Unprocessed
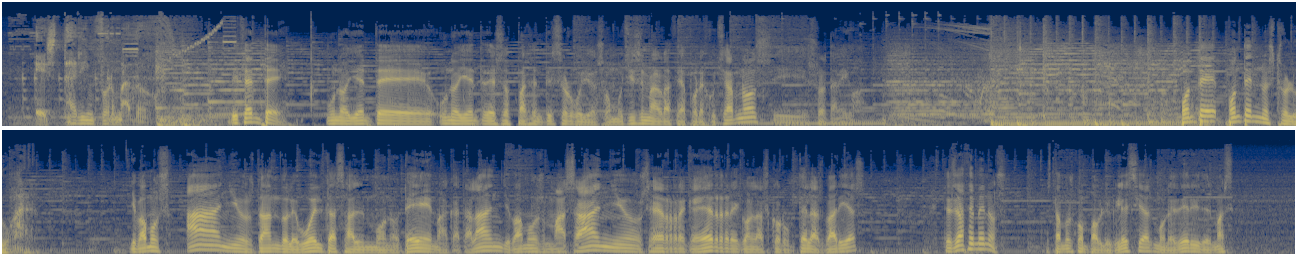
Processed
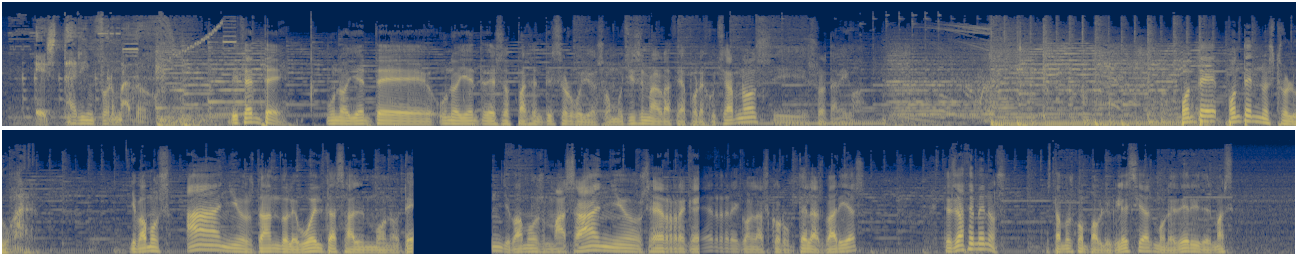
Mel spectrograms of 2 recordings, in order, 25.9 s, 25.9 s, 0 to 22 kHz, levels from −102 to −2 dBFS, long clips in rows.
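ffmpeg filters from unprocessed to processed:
ffmpeg -i in.wav -filter_complex "[0:a]asplit=4[link_01][link_02][link_03][link_04];[link_01]atrim=end=17.05,asetpts=PTS-STARTPTS,afade=type=out:start_time=17.046:duration=0.004:curve=hsin[link_05];[link_02]atrim=start=17.05:end=17.84,asetpts=PTS-STARTPTS,volume=0[link_06];[link_03]atrim=start=17.84:end=19.91,asetpts=PTS-STARTPTS,afade=type=in:duration=0.004:curve=hsin,afade=type=out:start_time=2.066:duration=0.004:curve=hsin[link_07];[link_04]atrim=start=19.91,asetpts=PTS-STARTPTS,afade=type=in:duration=0.7[link_08];[link_05][link_06][link_07][link_08]concat=n=4:v=0:a=1" out.wav

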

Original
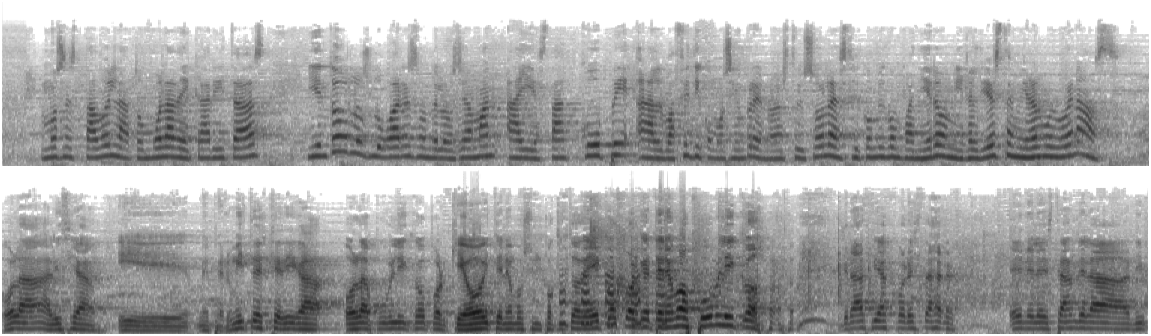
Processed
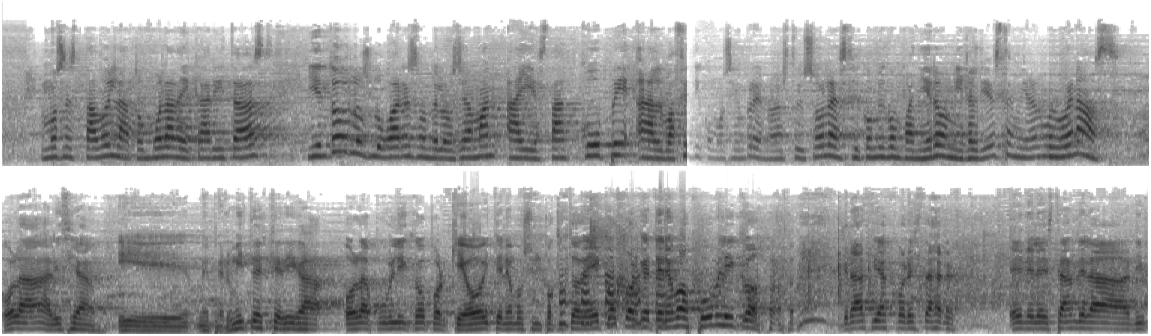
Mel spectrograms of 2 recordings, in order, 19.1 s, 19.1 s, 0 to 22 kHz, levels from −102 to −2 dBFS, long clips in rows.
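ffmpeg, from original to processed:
ffmpeg -i in.wav -filter_complex "[0:a]asplit=3[link_01][link_02][link_03];[link_01]afade=type=out:start_time=0.88:duration=0.02[link_04];[link_02]aecho=1:1:81|162|243|324|405:0.224|0.114|0.0582|0.0297|0.0151,afade=type=in:start_time=0.88:duration=0.02,afade=type=out:start_time=2.95:duration=0.02[link_05];[link_03]afade=type=in:start_time=2.95:duration=0.02[link_06];[link_04][link_05][link_06]amix=inputs=3:normalize=0,asettb=1/sr,asplit=3[link_07][link_08][link_09];[link_07]atrim=end=8.124[link_10];[link_08]atrim=start=8.12:end=8.72,asetpts=PTS-STARTPTS,afade=type=in:duration=0.004:curve=qsin,afade=type=out:start_time=0.596:duration=0.004:curve=qsin,acompressor=threshold=-30dB:ratio=10:attack=3.2:release=140:knee=1:detection=peak[link_11];[link_09]atrim=start=8.716[link_12];[link_10][link_11]acrossfade=duration=0.004:curve1=hsin:curve2=qsin[link_13];[link_13][link_12]acrossfade=duration=0.004:curve1=qsin:curve2=hsin,asettb=1/sr,asplit=3[link_14][link_15][link_16];[link_14]atrim=end=10.104[link_17];[link_15]atrim=start=10.1:end=12.11,asetpts=PTS-STARTPTS,afade=type=in:duration=0.004:curve=qsin,afade=type=out:start_time=2.006:duration=0.004:curve=qsin,lowshelf=frequency=230:gain=9.5[link_18];[link_16]atrim=start=12.106[link_19];[link_17][link_18]acrossfade=duration=0.004:curve1=hsin:curve2=qsin[link_20];[link_20][link_19]acrossfade=duration=0.004:curve1=qsin:curve2=hsin,asettb=1/sr,asplit=3[link_21][link_22][link_23];[link_21]atrim=end=15.294[link_24];[link_22]atrim=start=15.29:end=16.4,asetpts=PTS-STARTPTS,afade=type=in:duration=0.004:curve=qsin,afade=type=out:start_time=1.106:duration=0.004:curve=qsin,acrossover=split=2800[link_25][link_26];[link_26]acompressor=threshold=-40dB:ratio=4:attack=1:release=60[link_27];[link_25][link_27]amix=inputs=2:normalize=0[link_28];[link_23]atrim=start=16.396[link_29];[link_24][link_28]acrossfade=duration=0.004:curve1=hsin:curve2=qsin[link_30];[link_30][link_29]acrossfade=duration=0.004:curve1=qsin:curve2=hsin,asplit=2[link_31][link_32];[link_31]atrim=end=5.7,asetpts=PTS-STARTPTS,afade=type=out:start_time=5.696:duration=0.004:curve=hsin[link_33];[link_32]atrim=start=5.7,asetpts=PTS-STARTPTS,afade=type=in:duration=1.53[link_34];[link_33][link_34]concat=n=2:v=0:a=1,acompressor=threshold=-22dB:ratio=2.5,highpass=frequency=460:poles=1,equalizer=frequency=9800:width=6.3:gain=-4.5,volume=7.5dB" out.wav

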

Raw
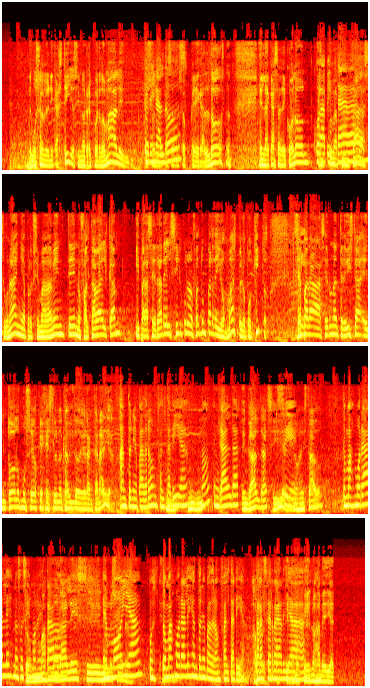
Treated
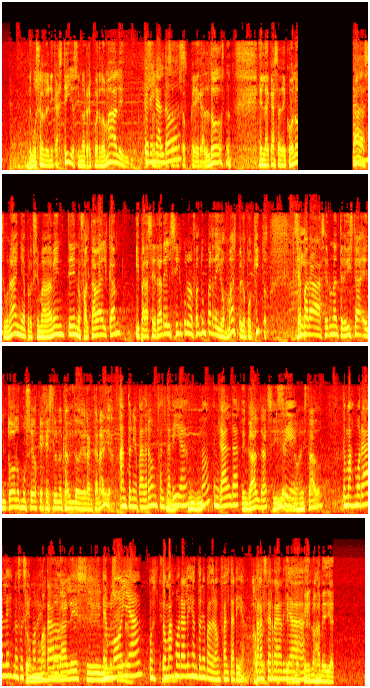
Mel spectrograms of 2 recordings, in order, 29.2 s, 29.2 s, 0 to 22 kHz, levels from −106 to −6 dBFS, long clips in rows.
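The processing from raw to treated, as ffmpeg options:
ffmpeg -i in.wav -filter_complex "[0:a]asplit=3[link_01][link_02][link_03];[link_01]atrim=end=5.92,asetpts=PTS-STARTPTS,afade=type=out:start_time=5.916:duration=0.004:curve=hsin[link_04];[link_02]atrim=start=5.92:end=7.02,asetpts=PTS-STARTPTS,volume=0[link_05];[link_03]atrim=start=7.02,asetpts=PTS-STARTPTS,afade=type=in:duration=0.004:curve=hsin[link_06];[link_04][link_05][link_06]concat=n=3:v=0:a=1" out.wav

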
